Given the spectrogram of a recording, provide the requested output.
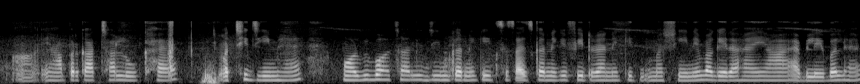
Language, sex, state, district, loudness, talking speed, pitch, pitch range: Hindi, female, Bihar, Gaya, -21 LUFS, 200 wpm, 195 Hz, 190-205 Hz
